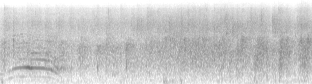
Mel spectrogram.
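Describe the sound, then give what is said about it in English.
An audience at a TED Talk applauds to welcome three panel guests, a dense wash of clapping that holds at an even, fairly loud level throughout, with a brief rising-and-falling whistle or cheer near the start. “So if you guys would give them a round of applause.”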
